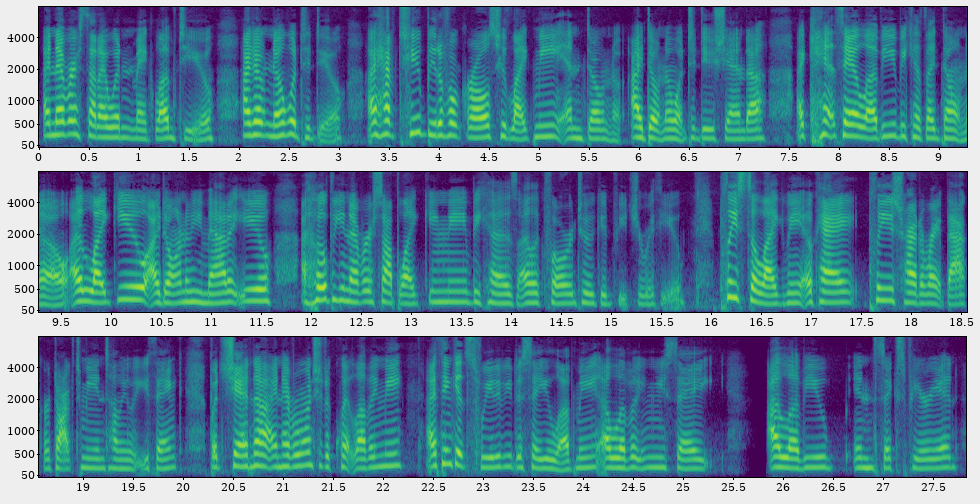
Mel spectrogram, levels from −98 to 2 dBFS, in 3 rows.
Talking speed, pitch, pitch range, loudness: 265 wpm, 215 Hz, 195-235 Hz, -20 LUFS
